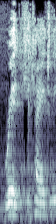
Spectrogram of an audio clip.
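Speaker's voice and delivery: usual speaking voice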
